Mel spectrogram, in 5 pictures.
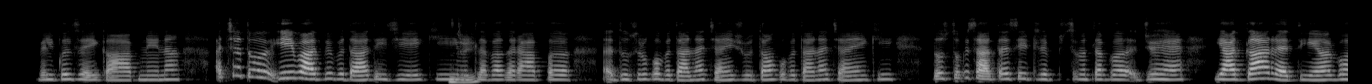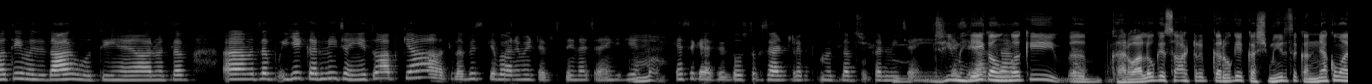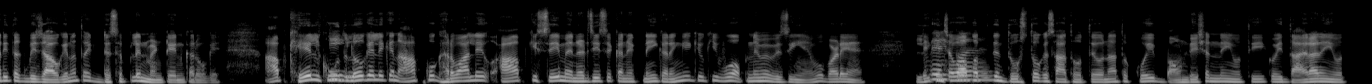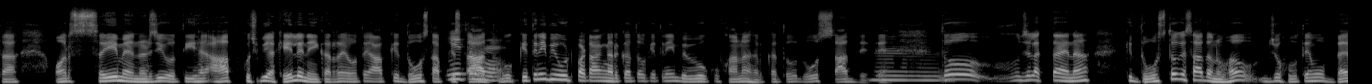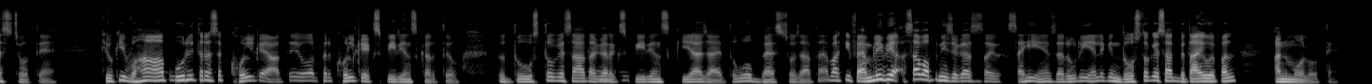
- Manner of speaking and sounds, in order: in English: "ट्रिप्स"; in English: "टिप्स"; in English: "ट्रिप"; in English: "ट्रिप"; in English: "डिसिप्लिन मेंटेन"; in English: "सेम एनर्जी"; in English: "कनेक्ट"; in English: "बिज़ी"; in English: "बाउंडेशन"; in English: "सेम एनर्जी"; in English: "बेस्ट"; in English: "एक्सपीरियंस"; in English: "एक्सपीरियंस"; in English: "बेस्ट"; in English: "फैमिली"
- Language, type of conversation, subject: Hindi, podcast, दोस्तों के साथ की गई किसी यात्रा की कोई मज़ेदार याद क्या है, जिसे आप साझा करना चाहेंगे?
